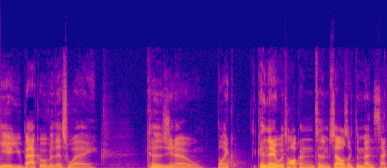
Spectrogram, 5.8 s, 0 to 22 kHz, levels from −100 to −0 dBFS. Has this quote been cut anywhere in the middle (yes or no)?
no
